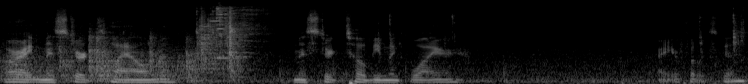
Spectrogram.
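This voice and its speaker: A man's voice: fairly low pitch, fairly even intonation, slow pace, pauses often. A man hosting a livestream, giving casual, jokey commentary as he plays a horror game. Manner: jokey, exclaims and yelps when startled. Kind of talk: casual live gameplay commentary. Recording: clear background noise on a livestream.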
